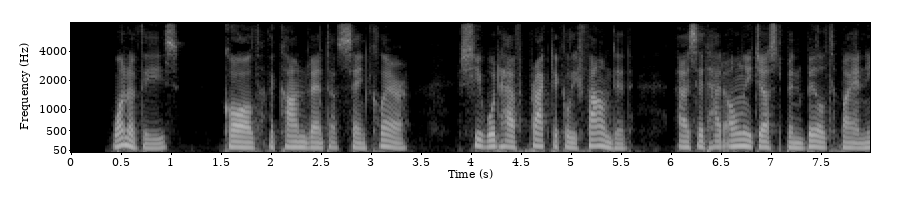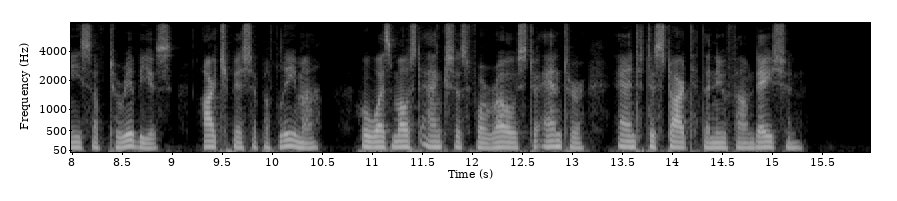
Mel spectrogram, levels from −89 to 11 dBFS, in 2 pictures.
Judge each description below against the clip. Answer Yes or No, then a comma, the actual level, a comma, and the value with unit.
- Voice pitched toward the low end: Yes, low, 120 Hz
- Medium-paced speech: Yes, average, 165 wpm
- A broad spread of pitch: No, average, 2.7 semitones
